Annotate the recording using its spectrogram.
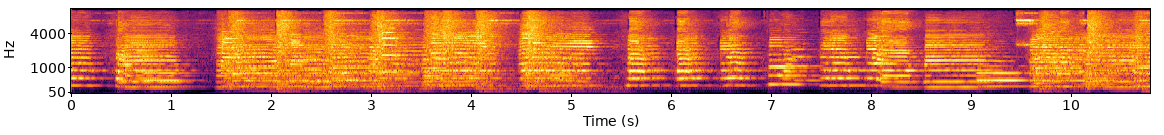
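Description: A student wind band playing a tune, alto saxophones among the instruments. The playing is fuller in the first half, then breaks into short, separate notes.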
